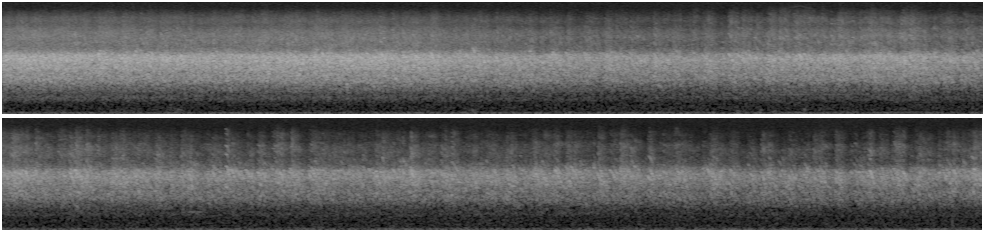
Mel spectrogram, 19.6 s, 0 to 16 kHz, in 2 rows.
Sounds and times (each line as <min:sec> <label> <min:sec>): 0:00.0 Thousands of jackdaws 0:19.6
